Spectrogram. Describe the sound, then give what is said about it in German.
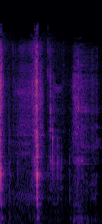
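A knife coarsely chops carrots and onions with faint, sparse cutting strokes, one or two sharper knocks standing out among softer slicing sounds. “einfach grob, grob schneiden. Ne? Möhren genauso.”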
